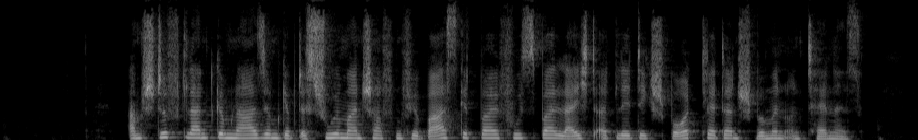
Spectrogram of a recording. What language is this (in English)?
German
